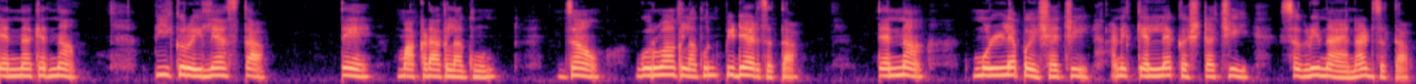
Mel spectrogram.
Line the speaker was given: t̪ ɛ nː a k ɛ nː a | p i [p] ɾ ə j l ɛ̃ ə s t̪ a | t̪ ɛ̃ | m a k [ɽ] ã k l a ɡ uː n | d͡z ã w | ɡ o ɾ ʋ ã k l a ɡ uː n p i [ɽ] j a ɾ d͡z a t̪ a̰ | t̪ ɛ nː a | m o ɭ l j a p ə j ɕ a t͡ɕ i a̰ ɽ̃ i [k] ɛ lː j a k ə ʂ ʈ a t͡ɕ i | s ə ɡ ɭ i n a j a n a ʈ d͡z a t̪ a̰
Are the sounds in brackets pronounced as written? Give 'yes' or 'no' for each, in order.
no, yes, yes, yes

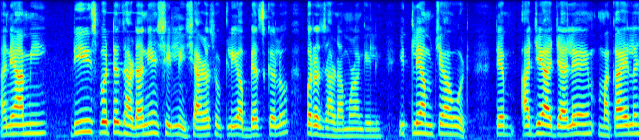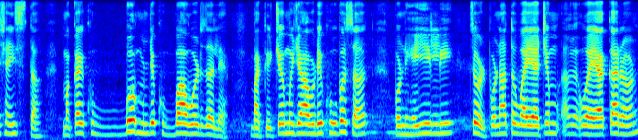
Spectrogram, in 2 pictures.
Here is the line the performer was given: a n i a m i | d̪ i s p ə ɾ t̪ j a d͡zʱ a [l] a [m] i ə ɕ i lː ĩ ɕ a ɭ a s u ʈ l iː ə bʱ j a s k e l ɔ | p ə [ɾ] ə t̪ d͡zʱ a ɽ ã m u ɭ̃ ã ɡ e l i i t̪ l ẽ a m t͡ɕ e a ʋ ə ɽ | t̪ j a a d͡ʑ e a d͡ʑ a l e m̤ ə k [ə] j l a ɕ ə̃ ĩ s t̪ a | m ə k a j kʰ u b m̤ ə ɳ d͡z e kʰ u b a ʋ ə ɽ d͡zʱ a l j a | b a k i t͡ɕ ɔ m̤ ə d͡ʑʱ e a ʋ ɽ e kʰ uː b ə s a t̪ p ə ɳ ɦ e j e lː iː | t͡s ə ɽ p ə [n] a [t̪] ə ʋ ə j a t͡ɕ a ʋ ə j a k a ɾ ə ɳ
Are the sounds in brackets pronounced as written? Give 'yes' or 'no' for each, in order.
no, no, yes, no, no, yes

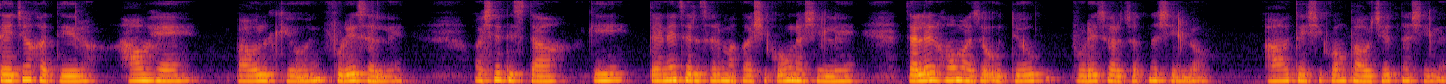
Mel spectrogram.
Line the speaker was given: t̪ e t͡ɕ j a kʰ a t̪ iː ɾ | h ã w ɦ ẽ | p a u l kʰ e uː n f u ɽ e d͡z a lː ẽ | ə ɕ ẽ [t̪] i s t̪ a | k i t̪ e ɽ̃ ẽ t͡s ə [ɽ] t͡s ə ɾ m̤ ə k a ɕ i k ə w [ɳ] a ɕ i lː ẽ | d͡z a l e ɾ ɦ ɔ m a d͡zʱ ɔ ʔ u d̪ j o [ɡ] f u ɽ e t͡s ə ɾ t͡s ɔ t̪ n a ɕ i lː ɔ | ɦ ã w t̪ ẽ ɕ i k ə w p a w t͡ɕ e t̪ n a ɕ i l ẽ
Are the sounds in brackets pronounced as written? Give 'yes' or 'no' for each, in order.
no, no, no, yes

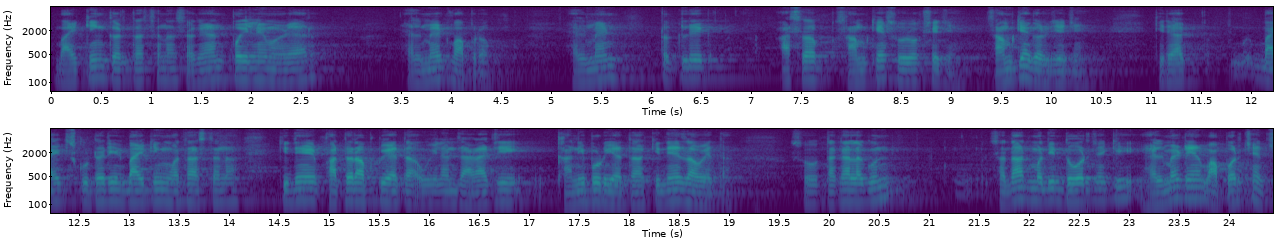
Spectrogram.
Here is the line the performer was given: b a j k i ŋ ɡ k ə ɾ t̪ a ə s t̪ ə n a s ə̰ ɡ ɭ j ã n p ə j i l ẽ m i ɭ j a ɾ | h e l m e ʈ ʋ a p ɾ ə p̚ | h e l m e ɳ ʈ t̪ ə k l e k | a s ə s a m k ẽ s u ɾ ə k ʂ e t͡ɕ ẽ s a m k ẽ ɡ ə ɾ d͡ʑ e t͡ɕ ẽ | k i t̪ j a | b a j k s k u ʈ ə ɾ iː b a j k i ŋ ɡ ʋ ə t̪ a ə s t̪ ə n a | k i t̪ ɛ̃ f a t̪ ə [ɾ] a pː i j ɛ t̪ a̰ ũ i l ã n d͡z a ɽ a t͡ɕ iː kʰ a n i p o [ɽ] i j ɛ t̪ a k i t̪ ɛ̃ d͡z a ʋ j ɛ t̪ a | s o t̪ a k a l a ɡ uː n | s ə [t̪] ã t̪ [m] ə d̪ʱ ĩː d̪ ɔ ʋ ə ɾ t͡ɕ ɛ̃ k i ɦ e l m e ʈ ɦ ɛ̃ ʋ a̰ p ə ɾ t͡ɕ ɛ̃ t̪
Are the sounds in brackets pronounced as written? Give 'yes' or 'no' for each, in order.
yes, yes, no, yes

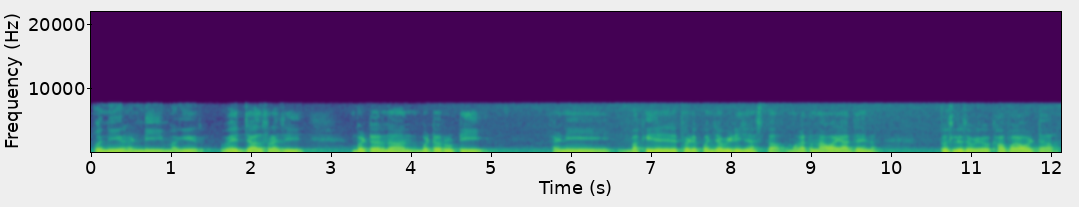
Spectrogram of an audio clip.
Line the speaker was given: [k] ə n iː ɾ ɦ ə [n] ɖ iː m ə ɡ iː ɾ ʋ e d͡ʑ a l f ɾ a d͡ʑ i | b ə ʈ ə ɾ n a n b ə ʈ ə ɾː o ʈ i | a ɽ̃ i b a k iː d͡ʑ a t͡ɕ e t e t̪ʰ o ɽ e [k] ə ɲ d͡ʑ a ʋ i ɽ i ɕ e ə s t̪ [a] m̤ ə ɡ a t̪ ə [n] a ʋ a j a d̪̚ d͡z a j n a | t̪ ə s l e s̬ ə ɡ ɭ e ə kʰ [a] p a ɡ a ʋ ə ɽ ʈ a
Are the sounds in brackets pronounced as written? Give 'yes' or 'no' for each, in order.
no, no, no, yes, yes, yes

